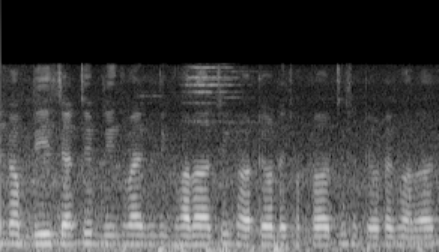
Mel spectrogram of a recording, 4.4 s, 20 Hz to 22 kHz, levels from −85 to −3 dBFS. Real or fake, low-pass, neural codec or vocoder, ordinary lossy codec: real; none; none; none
